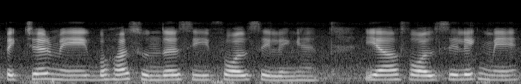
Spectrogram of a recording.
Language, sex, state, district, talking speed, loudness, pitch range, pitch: Hindi, female, West Bengal, Purulia, 150 wpm, -15 LUFS, 210-230 Hz, 220 Hz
